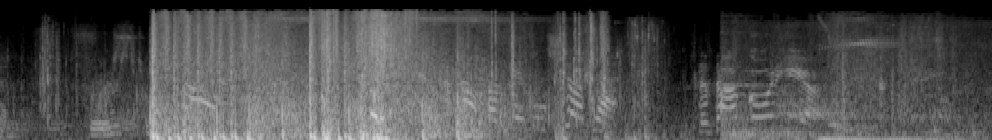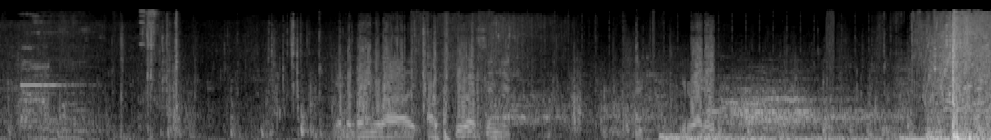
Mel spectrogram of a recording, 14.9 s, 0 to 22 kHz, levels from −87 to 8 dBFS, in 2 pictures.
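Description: From 10.46 s to the end at 14.88 s there is Wi-Fi interference: a faint, regular ticking at just under ten clicks per second, about 35 dB below the rest of the sound. A nearby Wi-Fi radio's beacon transmissions, repeating every 102.4 ms, are being picked up and rectified by the audio circuit, so each burst of RF energy turns into a short audible pulse superimposed on the audio.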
